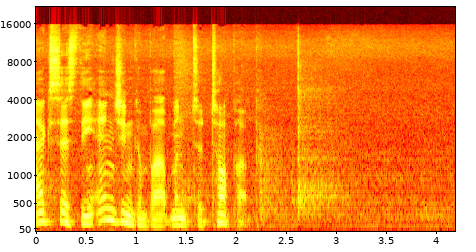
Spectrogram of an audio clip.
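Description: A car bonnet is lifted open with a soft clunk.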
